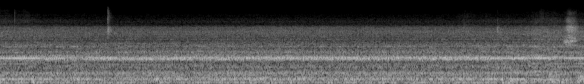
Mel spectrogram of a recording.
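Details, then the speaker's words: 5 kW diesel air heater in a 28 ft motorhome, turned up from setting 4 to the highest 5.5: steady, even blower whoosh with a constant high tone, no knocks or surging, quiet enough to talk over, normal running at highest setting. "it's it's not so loud that it's unbearable even at the highest setting"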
